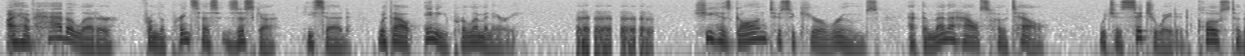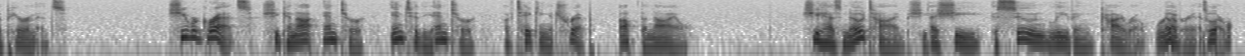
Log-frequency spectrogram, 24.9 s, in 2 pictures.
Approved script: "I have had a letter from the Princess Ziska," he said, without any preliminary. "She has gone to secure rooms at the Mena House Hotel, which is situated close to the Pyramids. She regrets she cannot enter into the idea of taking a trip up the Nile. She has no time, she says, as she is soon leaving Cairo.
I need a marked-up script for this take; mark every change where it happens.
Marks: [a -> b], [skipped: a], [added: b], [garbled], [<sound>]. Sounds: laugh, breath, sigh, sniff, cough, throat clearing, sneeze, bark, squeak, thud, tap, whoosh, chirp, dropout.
"I have had a letter from the Princess Ziska," he said, without any preliminary. [laugh] "She has gone to secure rooms at the Mena House Hotel, which is situated close to the Pyramids. She regrets she cannot enter into the [idea -> enter] of taking a trip up the Nile. She has no time, she [skipped: says,] as she is soon leaving Cairo. [garbled]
